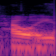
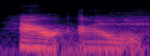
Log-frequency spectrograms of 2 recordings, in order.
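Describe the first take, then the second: First: It is asked quickly and casually, without real interest. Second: It is asked earnestly, with real concern.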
